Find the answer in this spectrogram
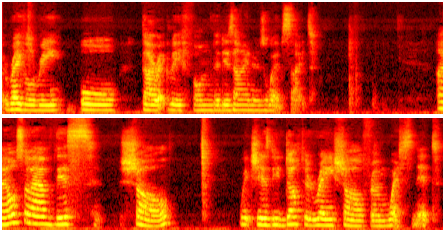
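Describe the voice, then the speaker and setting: A woman with a French Canadian accent, a yarn dyer giving a relaxed, chatty showcase of her shop's products with frequent ums and uhs. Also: lowish voice. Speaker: yarn dyer and shop owner.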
